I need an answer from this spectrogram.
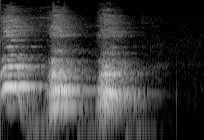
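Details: A dog howling alongside a baby: three quick, harmonic howl-barks in a little over one second, ending in silence.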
